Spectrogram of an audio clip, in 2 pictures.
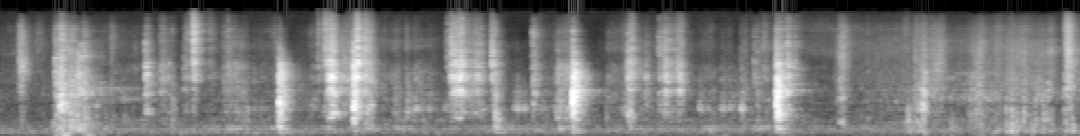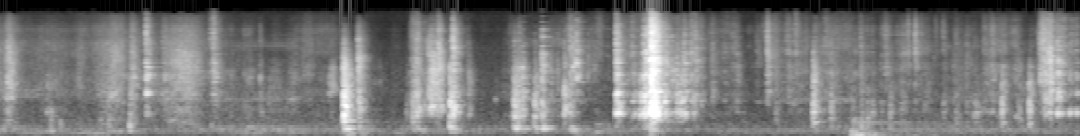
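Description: Irregular metallic clinks and scrapes: a steel putty knife worked against the sheet-metal vent blower hood of a power-vent water heater, prying at its stuck seal. One louder clank comes late on.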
